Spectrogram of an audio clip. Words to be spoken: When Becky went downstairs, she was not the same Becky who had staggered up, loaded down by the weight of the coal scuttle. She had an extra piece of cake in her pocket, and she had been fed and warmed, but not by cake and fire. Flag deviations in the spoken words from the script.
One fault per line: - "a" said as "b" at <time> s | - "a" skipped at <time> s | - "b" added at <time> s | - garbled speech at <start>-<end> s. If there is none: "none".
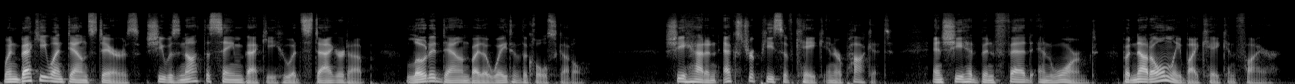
- "only" added at 11.5 s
